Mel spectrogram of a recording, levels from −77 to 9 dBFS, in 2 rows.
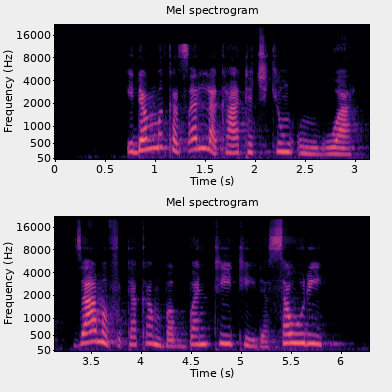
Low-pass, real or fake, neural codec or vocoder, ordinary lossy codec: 19.8 kHz; real; none; Opus, 16 kbps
